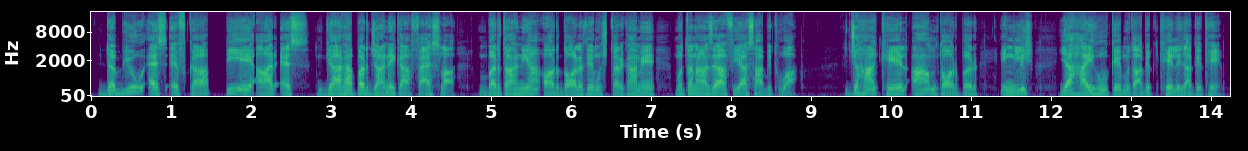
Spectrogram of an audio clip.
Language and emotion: Urdu, neutral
